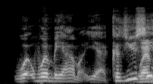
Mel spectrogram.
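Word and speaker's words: Wembanyama: I can't pronounce his name. Wembayama? Wembayama, yeah.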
